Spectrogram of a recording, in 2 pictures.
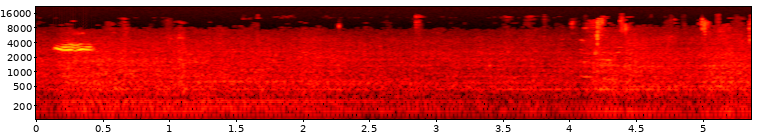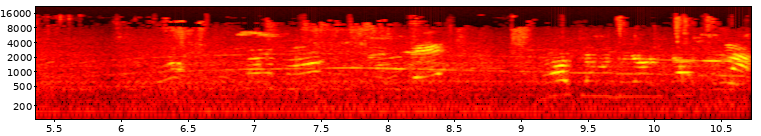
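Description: A steady low motor hum in the background, with faint voices of people further off becoming more noticeable from about six seconds in.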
